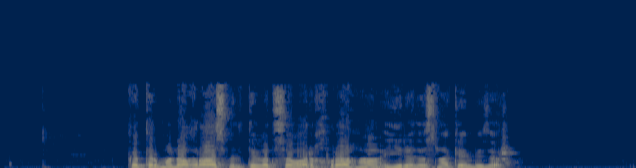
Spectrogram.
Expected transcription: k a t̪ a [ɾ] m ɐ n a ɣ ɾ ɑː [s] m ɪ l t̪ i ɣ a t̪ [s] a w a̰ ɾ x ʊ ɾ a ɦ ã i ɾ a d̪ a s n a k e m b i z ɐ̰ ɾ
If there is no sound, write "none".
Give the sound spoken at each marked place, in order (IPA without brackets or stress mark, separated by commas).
ɾ, s, s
